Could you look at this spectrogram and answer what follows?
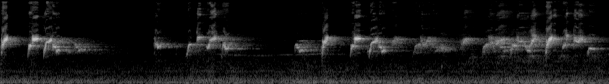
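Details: Caged red-whiskered bulbul kept for song contests in Thailand, singing easy-paced phrases of bright, liquid, slurred whistles in short clusters separated by brief pauses, a low background hum.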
